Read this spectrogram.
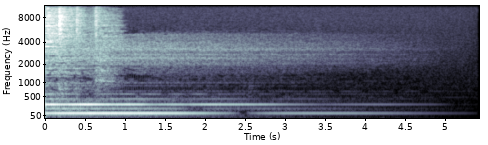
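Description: A band's electric guitars ring out in a final chord and slowly fade away.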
